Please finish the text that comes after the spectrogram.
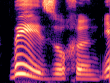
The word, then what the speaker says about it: besuchen: 동사 원형을 읽으실 때도 aufstehen 이렇게 읽게 되는데 비분리 동사는 비분리 전철의 강세를 갖지 못해서 두 번째 음절에 보통 강세가 가게 됩니다. 그래서 besuchen이 아니라 besuchen 이렇게 읽어주셔야 됩니다.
